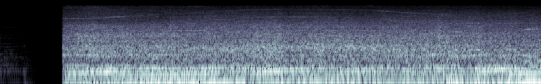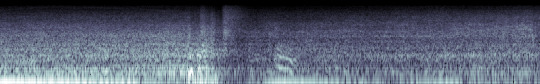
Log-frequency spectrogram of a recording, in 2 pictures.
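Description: Heavy truck engine running as the truck drives slowly past on the road, cutting in about half a second in, with a brief sharp hiss about seven and a half seconds in.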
